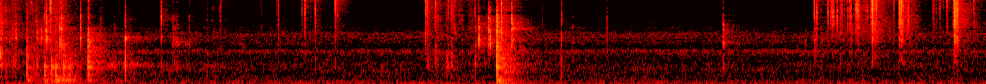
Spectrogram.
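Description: A utility knife blade shaves thin slices off a solid pink soap bar held in hand. Quiet, bright, crisp scraping and crackling cuts come in short bursts and clusters, separated by near-silent pauses, with almost no low end.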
